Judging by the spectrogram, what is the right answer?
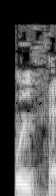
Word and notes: úlcera: espagnol

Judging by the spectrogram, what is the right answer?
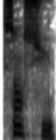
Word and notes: sangsue: francais

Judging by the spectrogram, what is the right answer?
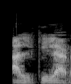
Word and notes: alquilar: espagnol

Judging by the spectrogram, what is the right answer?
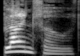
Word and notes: blindfold: anglais

